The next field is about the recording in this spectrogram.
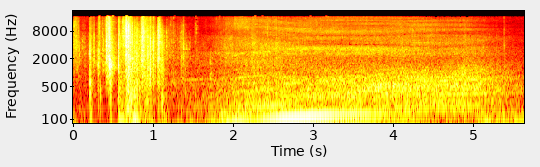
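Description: Car driving, its engine a low steady rumble that swells and then holds, after a few sharp clicks at the start.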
